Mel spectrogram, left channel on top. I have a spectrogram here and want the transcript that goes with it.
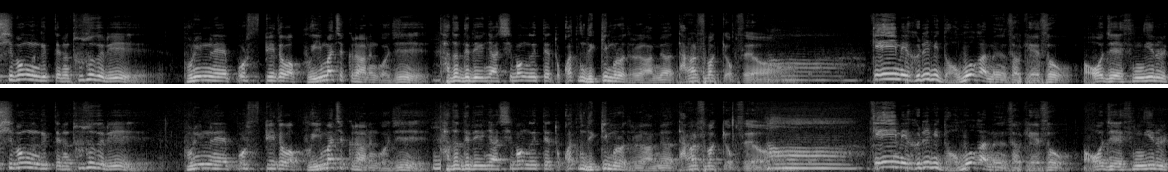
경기 때는 투수들이 본인의 볼 스피드와 구위만 체크를 하는 거지 타자들이 그냥 시범 경기 때 똑같은 느낌으로 들어가면 당할 수밖에 없어요. 게임의 흐름이 넘어가면서 계속 어제 승리를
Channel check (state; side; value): normal; both; correlation 0.71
